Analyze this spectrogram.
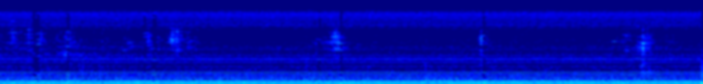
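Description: Faint, steady electrical mains hum from the recording chain, a low buzz with a few very faint ticks over it.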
